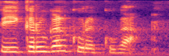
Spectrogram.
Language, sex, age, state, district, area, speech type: Malayalam, female, 45-60, Kerala, Malappuram, rural, read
